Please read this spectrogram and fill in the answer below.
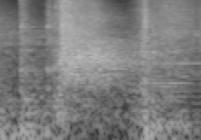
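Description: Heavy thumps of an alligator's body knocking against the side and floor of a metal boat as it is hauled aboard, three loud irregular knocks in two seconds, with rock music playing over them.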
